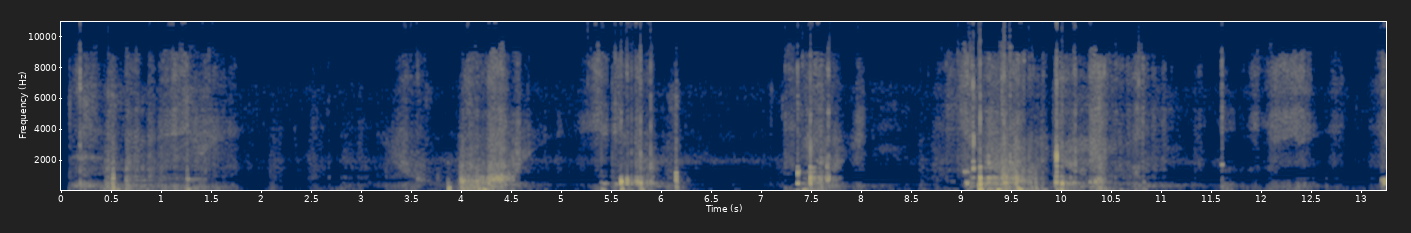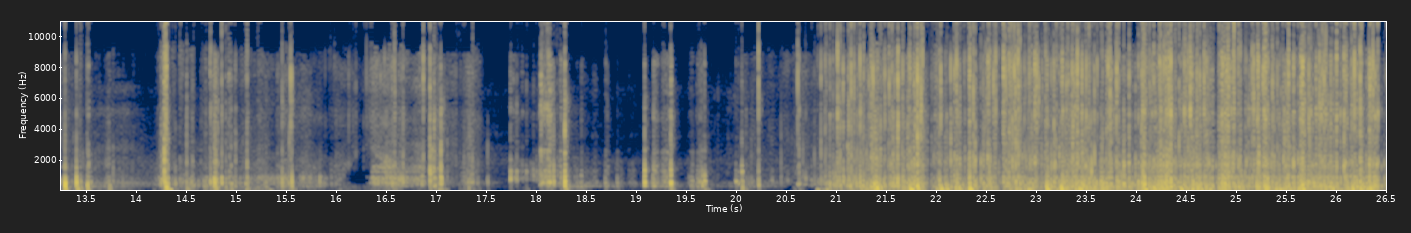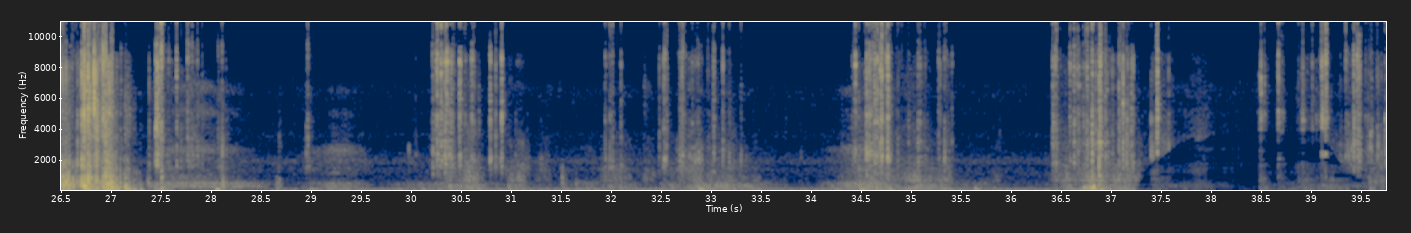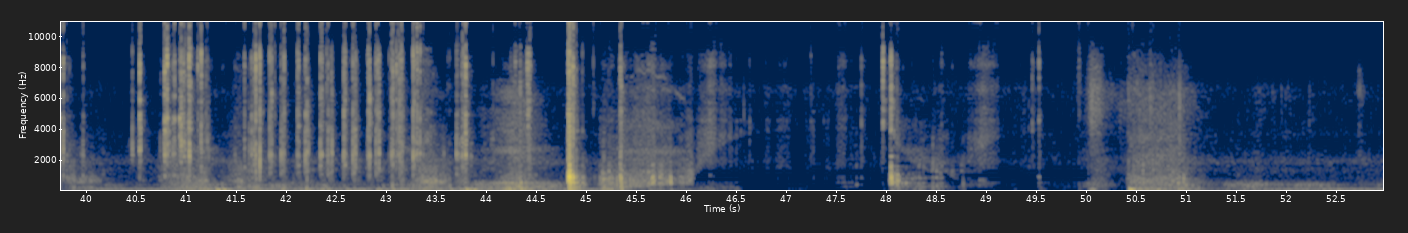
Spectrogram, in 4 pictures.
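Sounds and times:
packaging tearing and crinkling: 20.6 - 27.4.

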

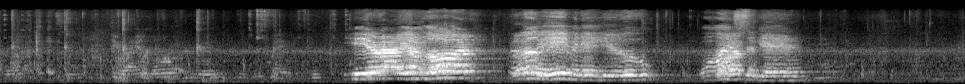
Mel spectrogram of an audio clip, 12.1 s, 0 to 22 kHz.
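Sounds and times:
youth choir singing: 4.4 - 8.2, 8.8 - 10.1.

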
